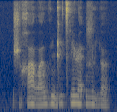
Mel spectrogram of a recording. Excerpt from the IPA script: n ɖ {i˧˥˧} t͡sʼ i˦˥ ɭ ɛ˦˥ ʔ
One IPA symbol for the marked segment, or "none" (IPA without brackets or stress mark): i˧˥˧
